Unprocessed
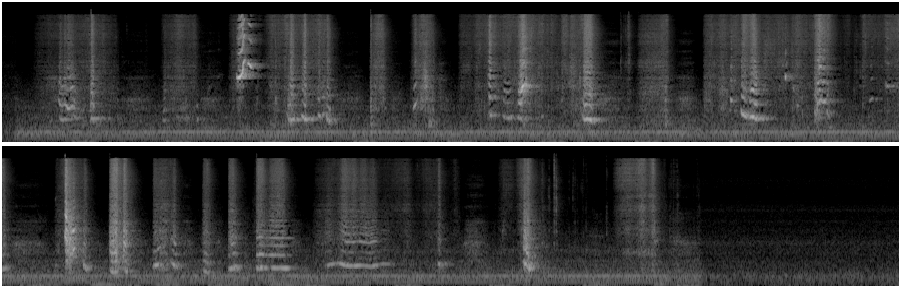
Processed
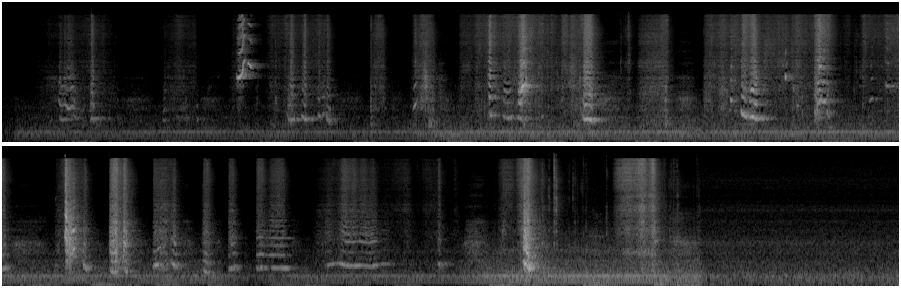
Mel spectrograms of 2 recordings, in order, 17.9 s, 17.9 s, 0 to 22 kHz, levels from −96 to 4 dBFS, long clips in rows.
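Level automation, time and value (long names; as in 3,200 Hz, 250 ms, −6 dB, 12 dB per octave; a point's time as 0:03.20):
0:03.93 −13 dB
0:04.45 −5 dB
0:11.07 −5 dB
0:11.39 −15 dB
0:12.14 −7.5 dB
0:13.45 −7.5 dB
0:13.97 +3.5 dB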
